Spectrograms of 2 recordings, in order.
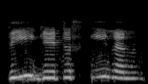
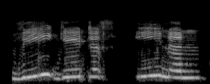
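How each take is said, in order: First: Said in the usual way. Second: "Wie geht es Ihnen" said slowly, each word clear; slow teacher demo of "Wie geht es Ihnen"; slow model. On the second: Shown as a demonstration. Teacher modelling the formal question for class, slowly. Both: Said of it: "she would say".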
